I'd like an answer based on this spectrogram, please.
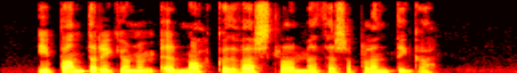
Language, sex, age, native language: Icelandic, female, 20-29, Icelandic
